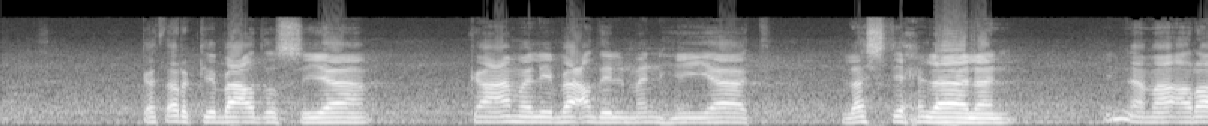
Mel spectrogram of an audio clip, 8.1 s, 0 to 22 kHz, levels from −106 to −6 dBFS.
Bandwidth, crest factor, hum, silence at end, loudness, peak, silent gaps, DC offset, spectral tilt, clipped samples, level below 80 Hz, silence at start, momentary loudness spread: 13.5 kHz; 12 dB; none; 0 s; -12 LUFS; 0 dBFS; none; under 0.1%; -5 dB/octave; 0.8%; -50 dBFS; 0 s; 21 LU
